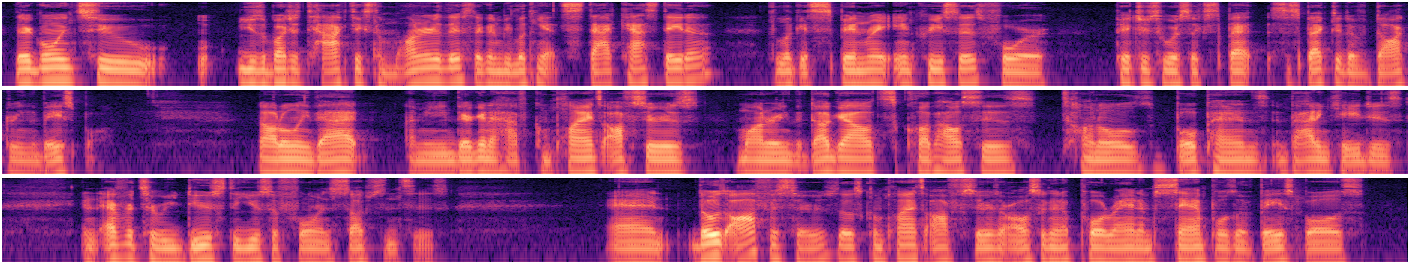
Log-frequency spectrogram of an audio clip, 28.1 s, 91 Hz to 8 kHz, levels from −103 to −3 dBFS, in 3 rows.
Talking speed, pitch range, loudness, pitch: 170 wpm, 95-105 Hz, -23 LUFS, 100 Hz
